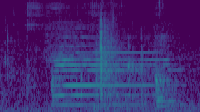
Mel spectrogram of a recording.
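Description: A faint held chord of several notes, sounding for about a second, gives the choir its starting pitch before it sings.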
